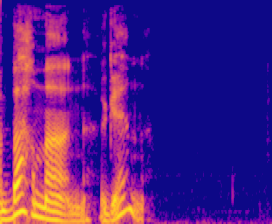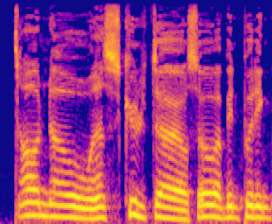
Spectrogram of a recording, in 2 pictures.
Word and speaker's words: sculpteur: Un sculpteur. Un sportif. Un peintre. Un photographe. Un journaliste. All right, so un barman. Un sculpteur. Same thing here. This P here is not pronounced.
